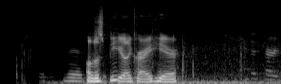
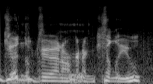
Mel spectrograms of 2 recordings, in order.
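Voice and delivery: mock menacing kidnapper; 8 semitones lower than usual. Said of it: "He said".

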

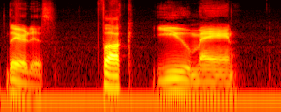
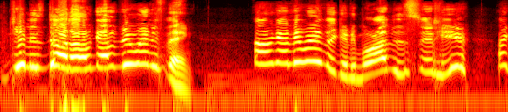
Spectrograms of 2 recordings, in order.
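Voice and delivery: ecstatic drug high; 9 semitones higher, 9 dB louder than usual. Acted. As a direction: squeal with overjoyed disbelief, almost crying. Ecstatic over finding the drugs.

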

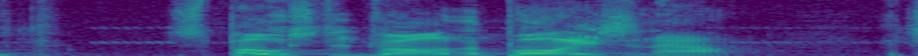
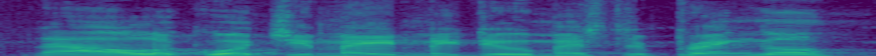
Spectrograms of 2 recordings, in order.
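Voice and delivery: normal talking voice

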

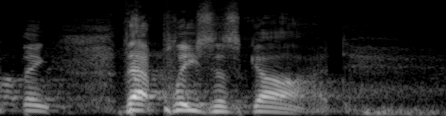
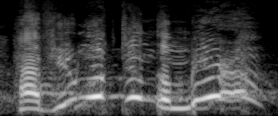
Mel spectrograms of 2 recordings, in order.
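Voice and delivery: very high, loud exclamation; preacher's shout; 10 dB louder than usual. Real, not acted. Preacher challenges those eyeing somebody else, shouted outburst. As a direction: fire the question out at a high-pitched shout.

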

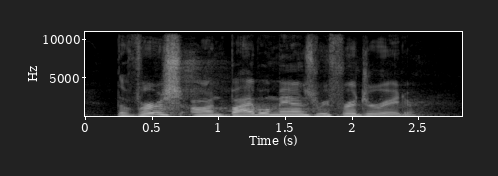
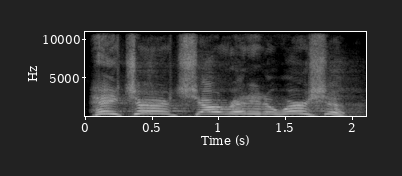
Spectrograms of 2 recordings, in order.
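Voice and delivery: high, loud, upbeat call to the crowd; rally the congregation like a worship leader; hype worship leader call; 9 semitones higher, 4 dB louder than usual. Shown as a demonstration. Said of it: "Talk to them".

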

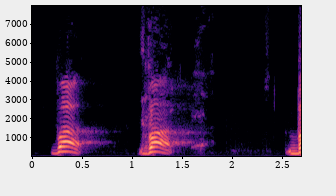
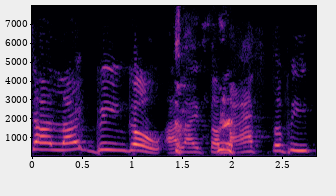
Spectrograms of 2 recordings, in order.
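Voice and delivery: ordinary talk, nothing marked

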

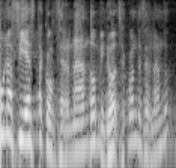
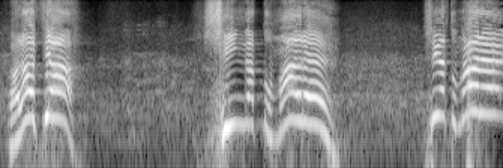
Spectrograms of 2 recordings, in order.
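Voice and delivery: high, drawn-out full-force yell; shouting; 9 semitones higher, 8 dB louder, much slower than usual. Acted. Ezequiel yelling abuse at Galaxia over the music, high loud shout. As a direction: bellow the insult, stretching it out high. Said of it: "y empieza a gritar".

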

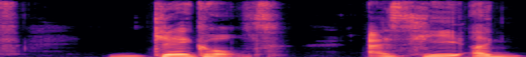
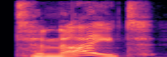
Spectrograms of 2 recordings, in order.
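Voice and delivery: objecting surprise; 7 semitones higher, 4 dB louder than usual. A narrator's reading. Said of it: "couldn't help himself but to object".

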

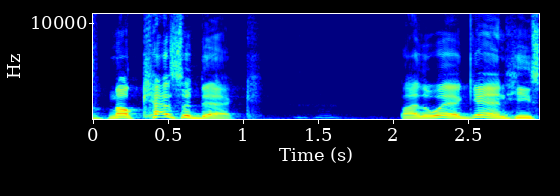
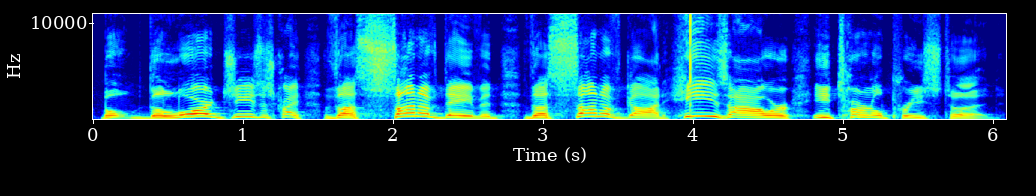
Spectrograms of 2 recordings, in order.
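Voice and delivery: louder, rising pulpit preaching; fervent preaching; 3 semitones higher, 5 dB louder than usual. Acted. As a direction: preach it out to the congregation. Preaching at full force.

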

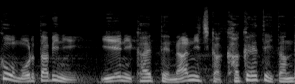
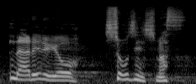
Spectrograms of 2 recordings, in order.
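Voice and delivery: coughing. Acted. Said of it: "これほど強いお酒は初めてで".

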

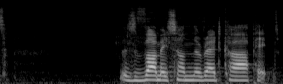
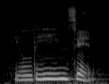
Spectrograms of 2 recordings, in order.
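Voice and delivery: plain reading voice

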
